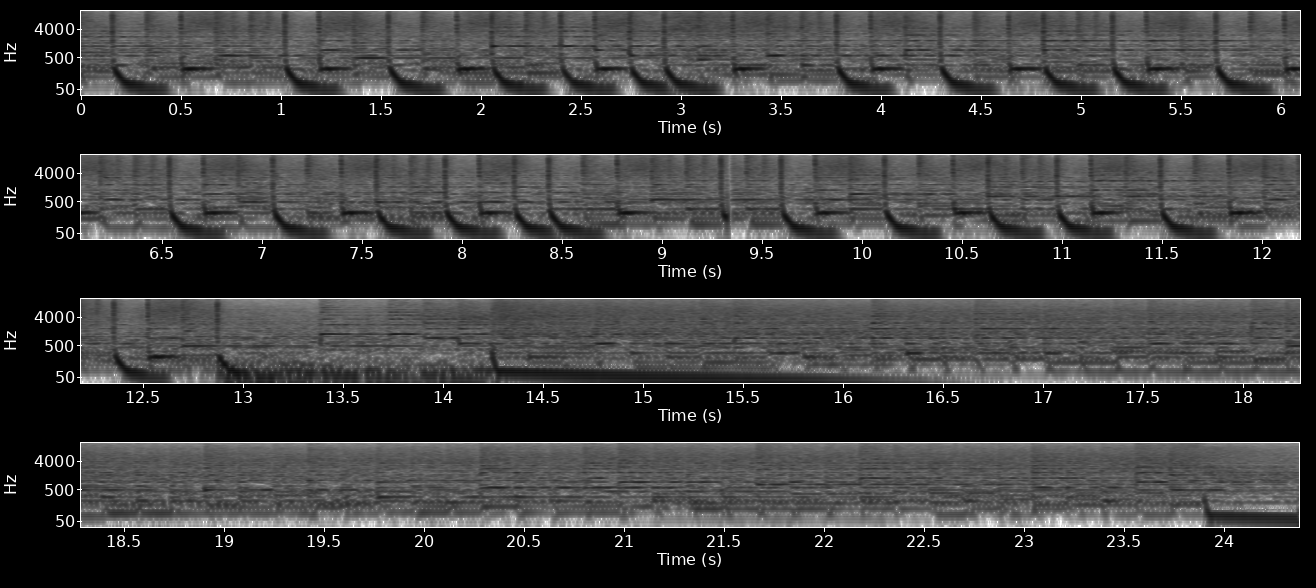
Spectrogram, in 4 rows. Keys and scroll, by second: 9.8 ctrl+-, 11.1 ctrl+-, 15.0 ctrl+-, 16.6 ctrl+-, 16.9 ctrl+=, 18.9 ctrl+=.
